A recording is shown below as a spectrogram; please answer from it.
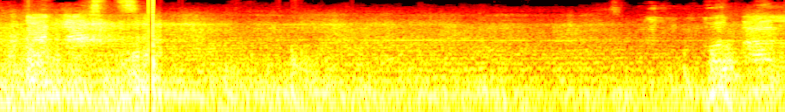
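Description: An airplane engine roars steadily throughout, a dense broad rumble with a few brief clunks and rustles near the microphone.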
